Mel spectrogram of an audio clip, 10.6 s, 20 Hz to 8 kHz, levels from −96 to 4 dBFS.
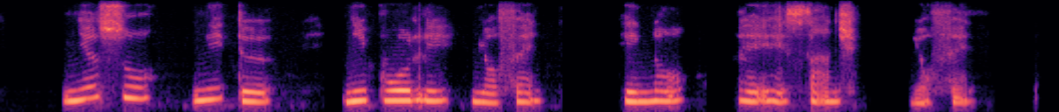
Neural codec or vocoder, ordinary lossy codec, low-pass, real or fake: codec, 16 kHz, 8 kbps, FunCodec, trained on Chinese and English, 25 frames a second; Opus, 32 kbps; 7.2 kHz; fake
